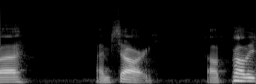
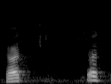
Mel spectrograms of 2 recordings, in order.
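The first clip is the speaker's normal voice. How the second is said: usual speaking voice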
